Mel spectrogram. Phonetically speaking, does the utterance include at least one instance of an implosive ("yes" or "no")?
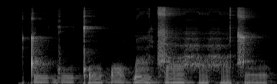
yes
